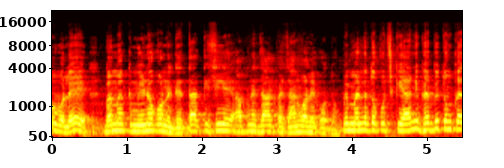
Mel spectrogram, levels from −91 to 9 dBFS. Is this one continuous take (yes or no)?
no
